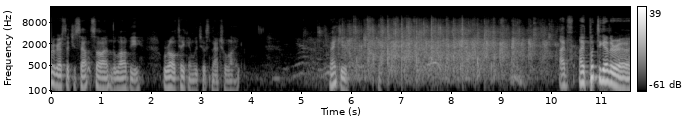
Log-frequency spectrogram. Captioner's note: applause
